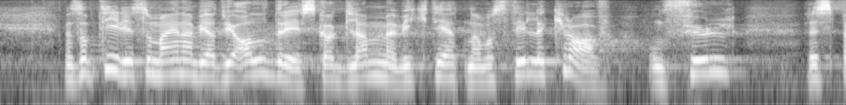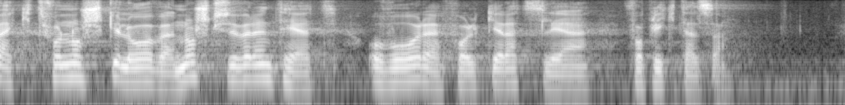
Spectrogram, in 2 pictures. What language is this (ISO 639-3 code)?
nor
